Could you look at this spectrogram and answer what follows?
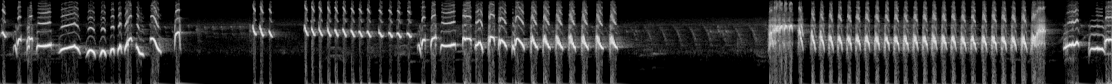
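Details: White-rumped shama (murai batu) in a rich 'isian mewah' fill-in song: looping whistles, long fast trills of high chips, a quiet gap, then a dense buzzy rattle and closing whistled notes.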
